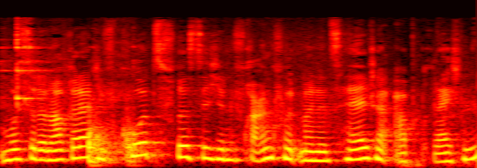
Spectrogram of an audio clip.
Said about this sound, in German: Ihr hört hier die Bar im Hintergrund.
